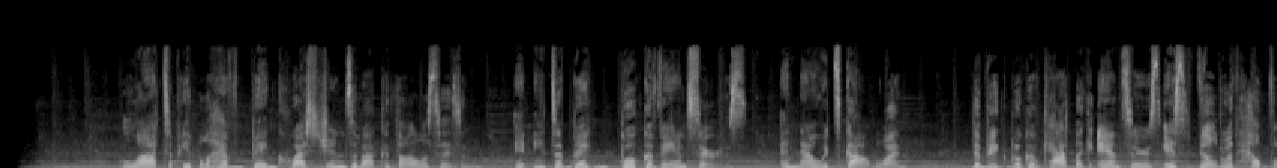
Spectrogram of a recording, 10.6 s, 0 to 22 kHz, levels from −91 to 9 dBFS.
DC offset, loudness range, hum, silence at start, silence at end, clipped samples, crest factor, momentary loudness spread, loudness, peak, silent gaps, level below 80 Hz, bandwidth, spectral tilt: under 0.1%; 2 LU; none; 0.25 s; 0 s; under 0.1%; 18 dB; 12 LU; -29 LUFS; -12 dBFS; none; -46 dBFS; 16 kHz; -4 dB/octave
